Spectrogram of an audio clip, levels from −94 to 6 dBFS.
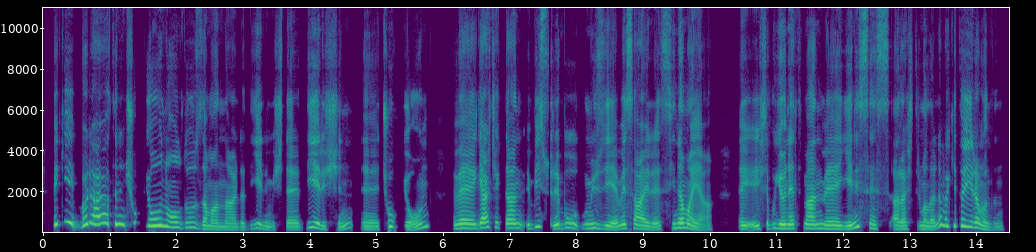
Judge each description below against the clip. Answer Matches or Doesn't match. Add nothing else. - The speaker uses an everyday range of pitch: Doesn't match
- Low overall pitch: Doesn't match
